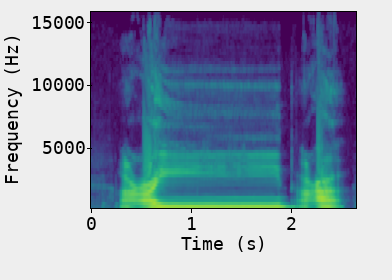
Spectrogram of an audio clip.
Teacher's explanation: আমি যখন এটা উচ্চারণ করব তখন আমার কণ্ঠের মাঝখানে চাপ পড়বে আইন। যেভাবে আমরা হা উচ্চারণ করেছি ঠিক একই জায়গা থেকেই আইন।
